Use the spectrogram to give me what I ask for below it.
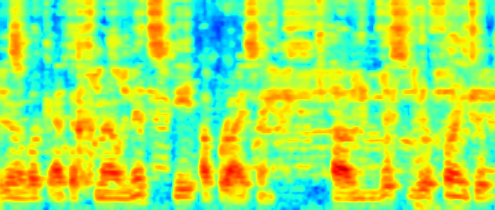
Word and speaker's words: Khmelnytsky: making it look something like Khmelnytsky. It's actually pronounced Khmelnytsky with a guttural at the beginning.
